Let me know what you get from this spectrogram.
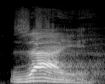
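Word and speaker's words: زاي: atas namanya huruf Zain Zain Zain memakai huruf z bukan huruf j tetapi huruf z karena memang bunyinya menjadi Zain Zain Zain nah seperti itu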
